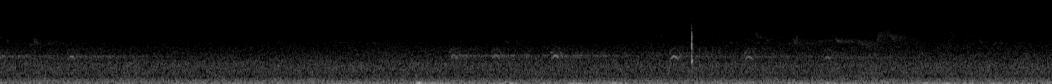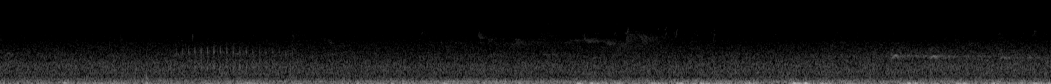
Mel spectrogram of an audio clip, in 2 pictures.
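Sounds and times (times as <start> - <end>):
faint bird calls: 0.0 - 1.2, 4.4 - 10.7, 12.2 - 14.0, 18.8 - 21.0
low wind rumble: 0.0 - 21.0.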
